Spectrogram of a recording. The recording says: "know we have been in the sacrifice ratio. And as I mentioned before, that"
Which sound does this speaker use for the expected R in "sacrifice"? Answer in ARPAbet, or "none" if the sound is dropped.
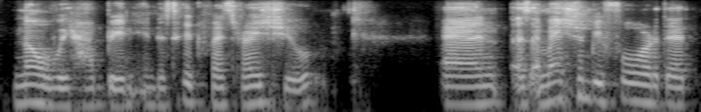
none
